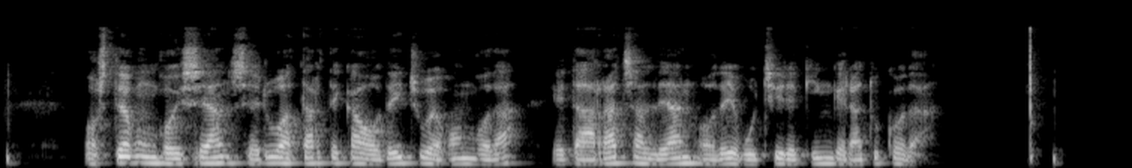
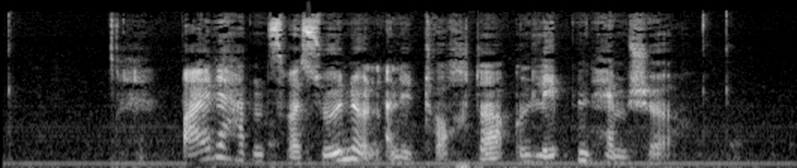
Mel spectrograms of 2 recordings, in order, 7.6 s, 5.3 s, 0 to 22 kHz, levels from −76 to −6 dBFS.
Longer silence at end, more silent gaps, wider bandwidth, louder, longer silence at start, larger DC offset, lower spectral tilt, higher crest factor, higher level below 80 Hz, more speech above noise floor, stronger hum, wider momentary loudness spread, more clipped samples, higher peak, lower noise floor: first, 0.65 s vs 0.45 s; neither; second, 11.5 kHz vs 17 kHz; second, -24 LUFS vs -17 LUFS; about the same, 0.05 s vs 0.05 s; neither; first, -5 dB/octave vs 0 dB/octave; about the same, 22 dB vs 22 dB; second, -66 dBFS vs -48 dBFS; first, 62 dB vs 29 dB; neither; second, 10 LU vs 18 LU; neither; about the same, -2 dBFS vs 0 dBFS; first, -86 dBFS vs -48 dBFS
